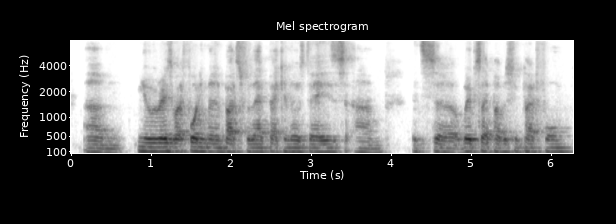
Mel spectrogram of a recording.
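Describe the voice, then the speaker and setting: With a South African accent, a man talks at a fairly quick pace in a fairly low, somewhat breathy voice with a dark, mellow tone and audible room echo. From South Africa, small coastal town. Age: 40s. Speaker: entrepreneur and investor. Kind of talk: podcast interview.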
